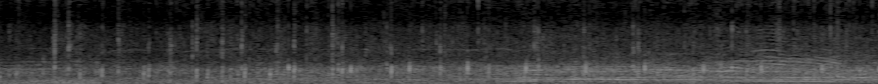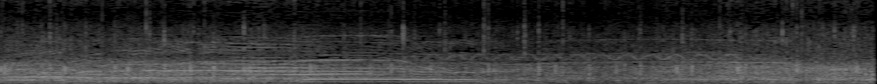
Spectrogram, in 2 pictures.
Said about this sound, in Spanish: Así aplauden a su llegada a los representantes de Bildu, con Laura Aznal a la cabeza. Dejan entrever que la mayoría de los simpatizantes de la formación abertzale están allí, en la plaza.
